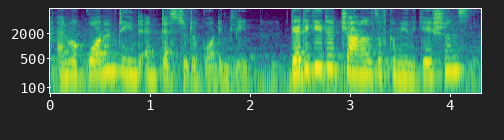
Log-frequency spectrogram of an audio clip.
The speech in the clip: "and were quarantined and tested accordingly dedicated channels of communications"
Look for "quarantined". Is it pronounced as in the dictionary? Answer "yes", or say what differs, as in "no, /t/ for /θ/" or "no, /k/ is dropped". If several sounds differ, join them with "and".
yes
